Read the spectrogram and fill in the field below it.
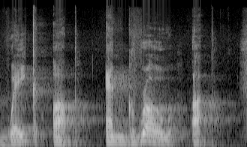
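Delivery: slow, deliberate stern command; slow stern rebuke; stern wake-up call. Retold or imitated. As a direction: spell it out slowly as a rebuke. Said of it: "the Hebrew writer is like".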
